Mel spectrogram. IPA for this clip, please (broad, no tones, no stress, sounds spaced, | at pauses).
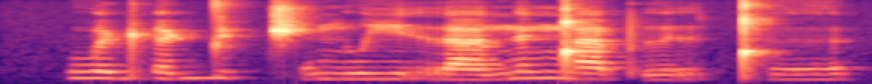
w ɵ ɖ ʔ ə ɖ d e ʈ t͡ʃʼ ə̤ n w i r a n ə ŋ͡ǃ a pʼ ɯ r ǃʰ ə̤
